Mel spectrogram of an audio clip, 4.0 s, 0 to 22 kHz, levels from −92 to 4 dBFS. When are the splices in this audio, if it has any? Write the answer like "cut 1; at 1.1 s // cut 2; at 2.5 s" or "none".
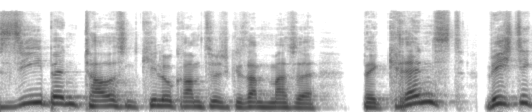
none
